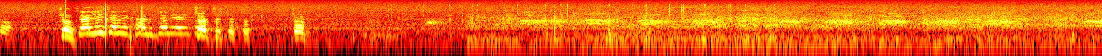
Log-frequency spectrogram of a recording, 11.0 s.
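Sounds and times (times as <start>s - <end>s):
bird harsh calls: 3.1s - 11.0s.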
